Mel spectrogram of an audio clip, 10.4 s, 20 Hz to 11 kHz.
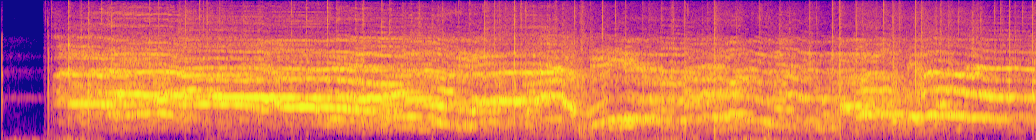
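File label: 36 women applauding in the, small room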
